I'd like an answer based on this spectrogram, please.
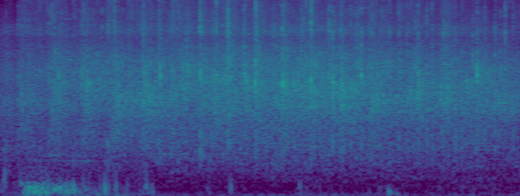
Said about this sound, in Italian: Grazie, applauso.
